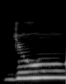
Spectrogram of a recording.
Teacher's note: I'm extending the sound of ju here for 2 counts again because of vaw madda here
